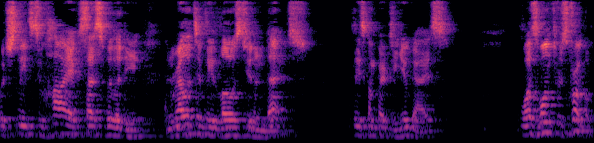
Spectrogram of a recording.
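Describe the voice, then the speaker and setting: At a fairly quick pace broken by long, frequent pauses, a man talks at medium pitch with ordinary pitch variation and audible room echo. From Quebec, Montreal. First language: French. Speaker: student activist. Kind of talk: conference talk read from notes. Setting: stage with audience.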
